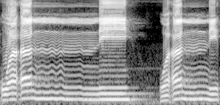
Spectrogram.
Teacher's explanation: tahan suara nunnya karena di sini ada bacaan gunnah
